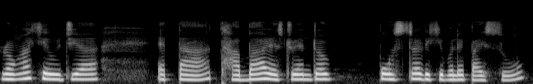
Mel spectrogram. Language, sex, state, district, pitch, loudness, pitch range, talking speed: Assamese, female, Assam, Kamrup Metropolitan, 235 Hz, -14 LUFS, 225-245 Hz, 90 wpm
